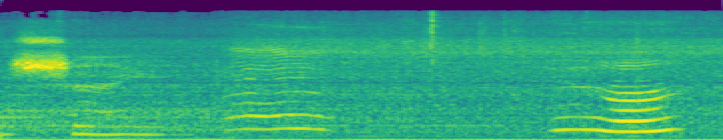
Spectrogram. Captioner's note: cooing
